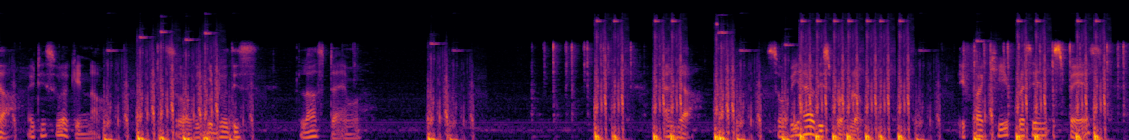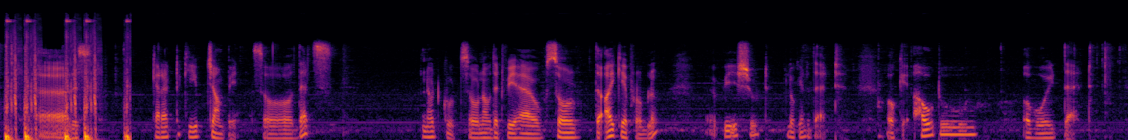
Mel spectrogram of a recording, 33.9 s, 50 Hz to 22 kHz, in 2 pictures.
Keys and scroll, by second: 5.1 space, 7.9 space, 14.3 space, 18.6 ctrl+p, 31.9 alt+Tab, 33.7 alt+shift+Tab.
